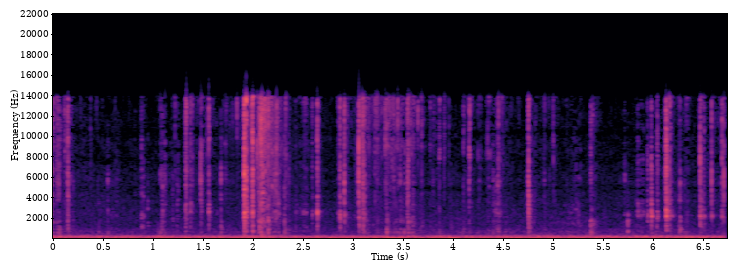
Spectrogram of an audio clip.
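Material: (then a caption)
Soap. A solid yellow, hand-sized rectangular DURU bar soap is held in the hand and scraped and shaved with a box cutter blade, with shavings falling off. Quick, crisp, bright scratches and ticks come in irregular bursts over a steady low hum, with one louder rasping scrape near the two-second mark.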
